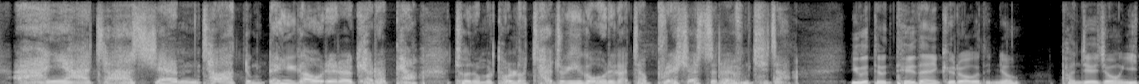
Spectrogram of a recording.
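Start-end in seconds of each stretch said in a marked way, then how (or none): 0.1-5.9 wicked side, raised creature rasp; Gollum. Acted. Wicked side urging a murder and theft, creepy scheming. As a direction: scheme nastily in a strained creature voice. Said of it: "또 바뀌".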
